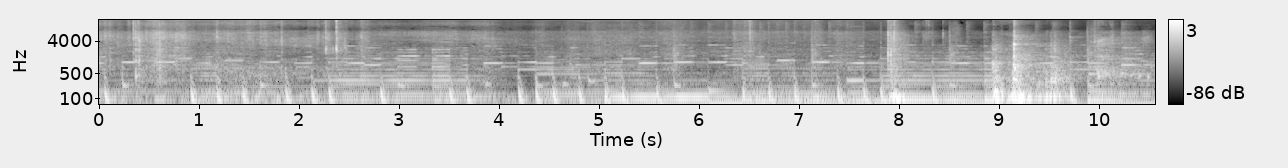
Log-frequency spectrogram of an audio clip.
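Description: Background music with held notes, over faint rustles and clicks of yellow painter's tape being peeled off stained wooden boards.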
